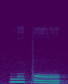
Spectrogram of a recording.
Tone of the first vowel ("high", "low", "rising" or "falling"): high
